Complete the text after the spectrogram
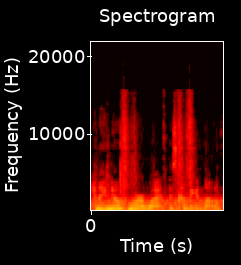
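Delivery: ordinary talk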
